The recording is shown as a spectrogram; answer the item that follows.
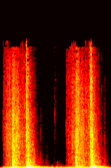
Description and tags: The great sound that a good umbrella makes.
